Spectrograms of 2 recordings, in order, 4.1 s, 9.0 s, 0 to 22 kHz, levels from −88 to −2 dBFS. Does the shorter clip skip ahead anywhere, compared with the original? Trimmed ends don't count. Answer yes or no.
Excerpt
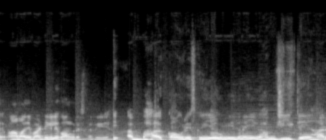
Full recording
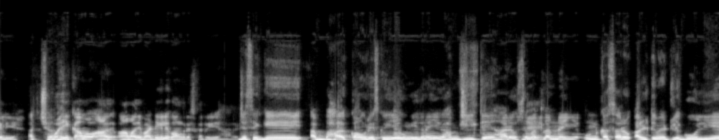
yes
